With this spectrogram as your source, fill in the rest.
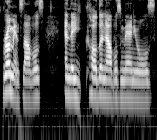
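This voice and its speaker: A woman's voice: on the low side, steady tone, normal speed, bright, forceful tone, clear, resonant tone, no echo, clean studio sound. A woman co-hosting a book review podcast, retelling a story in a chatty way with lots of fillers. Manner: chatty, many fillers, laughs while retelling. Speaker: podcast co-host. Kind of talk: casual book review chat.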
